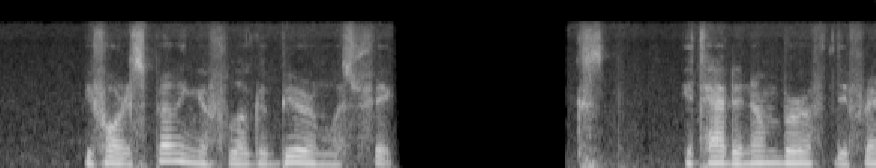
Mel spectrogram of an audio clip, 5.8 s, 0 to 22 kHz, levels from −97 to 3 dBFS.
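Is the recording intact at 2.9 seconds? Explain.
No. A call audio freeze runs from 2.61 to 3.80 s, likely from delayed packets draining the jitter buffer: a brief fading tail, then about 1.1 s of silence. The sound resumes where it stopped with nothing lost, unlike a dropout.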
